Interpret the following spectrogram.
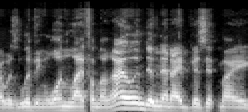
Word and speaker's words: Long Island: Long Island. Yeah, we pronounced the G there. The Strong Island, Long Island. Yeah, I had to lose that one for being a performer.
